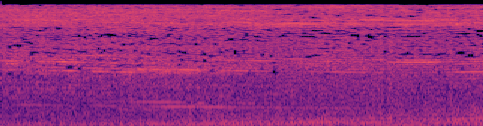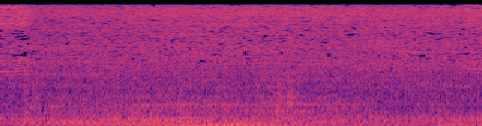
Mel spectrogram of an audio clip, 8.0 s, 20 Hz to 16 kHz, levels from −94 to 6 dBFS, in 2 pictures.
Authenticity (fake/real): real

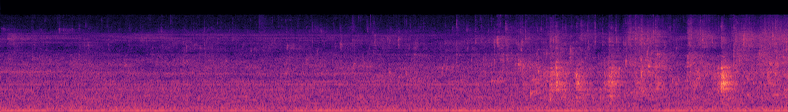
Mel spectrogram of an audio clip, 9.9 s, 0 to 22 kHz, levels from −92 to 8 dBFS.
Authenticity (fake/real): fake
